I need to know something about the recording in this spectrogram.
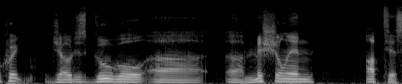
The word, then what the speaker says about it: Uptis: Because if you want, just real quick, Joe, just Google Michelin Uptis. It's UPTIS. Uptis, I think is how you pronounce it.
